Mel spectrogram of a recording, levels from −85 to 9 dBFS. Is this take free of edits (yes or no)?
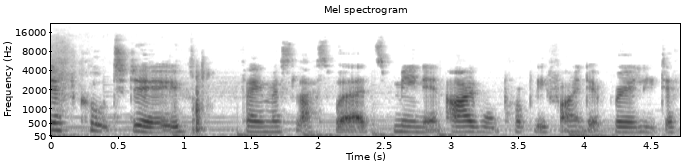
yes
